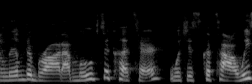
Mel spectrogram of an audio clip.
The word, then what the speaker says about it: Qatar: in 2018 i lived abroad i moved to qatar which is qatar we say guitar but you know that's just how we talk but it's pronounced culture which is one of the wealthiest countries in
